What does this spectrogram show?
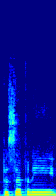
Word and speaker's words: Persephone: i do realize that i just said purple instead of persephone don't ask me why i pronounced it as such um i do in fact know that it's meant to be persephone except for some reason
